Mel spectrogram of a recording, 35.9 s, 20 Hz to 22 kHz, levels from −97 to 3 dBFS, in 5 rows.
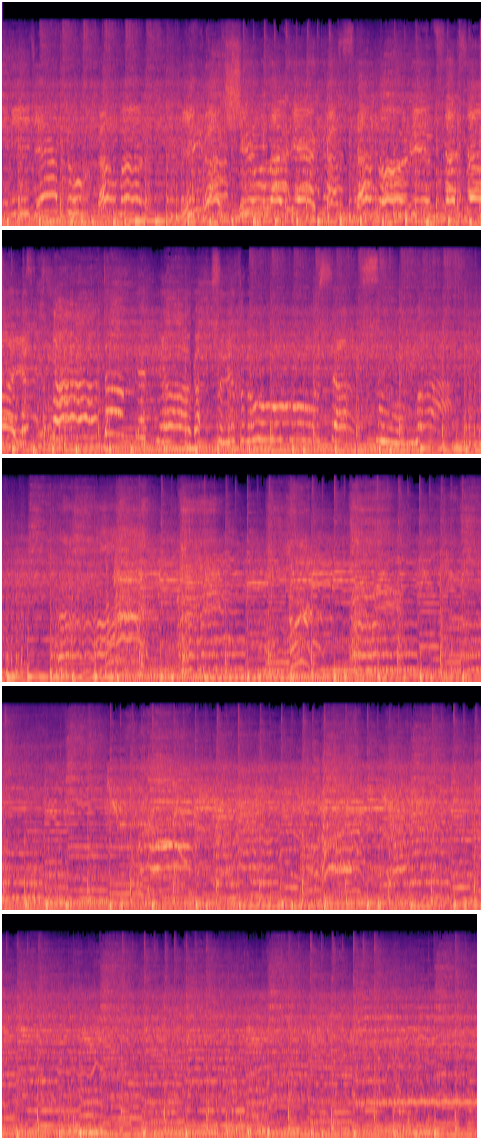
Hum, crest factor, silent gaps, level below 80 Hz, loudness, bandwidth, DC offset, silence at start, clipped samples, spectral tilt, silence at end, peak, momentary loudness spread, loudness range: none; 16 dB; none; -34 dBFS; -18 LUFS; 15.5 kHz; under 0.1%; 0 s; under 0.1%; -4.5 dB/octave; 0 s; -2 dBFS; 4 LU; 2 LU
